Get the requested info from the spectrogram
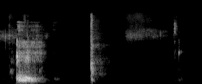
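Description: A person clears their throat once, briefly, just after the start; a faint click and a short soft hiss follow.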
